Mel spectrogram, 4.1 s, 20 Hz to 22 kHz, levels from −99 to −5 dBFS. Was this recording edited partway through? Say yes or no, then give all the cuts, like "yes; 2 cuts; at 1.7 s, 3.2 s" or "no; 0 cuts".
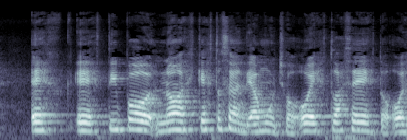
no; 0 cuts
